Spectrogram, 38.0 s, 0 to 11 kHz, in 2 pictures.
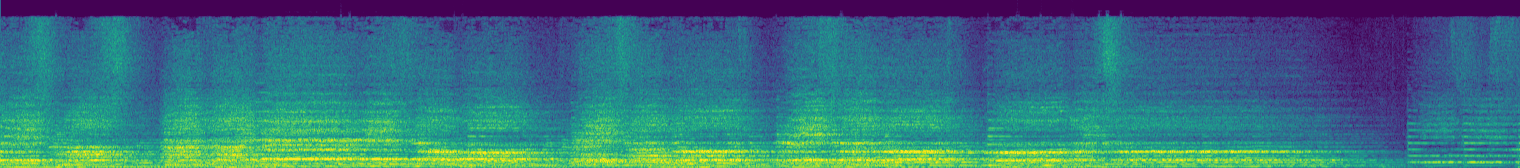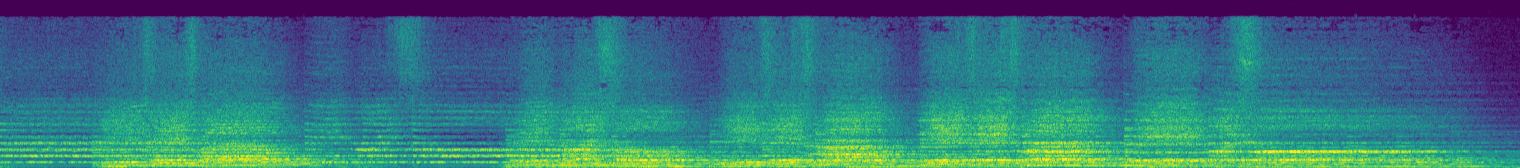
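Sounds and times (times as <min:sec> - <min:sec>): choir singing held chords: 0:00.0 - 0:38.0.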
